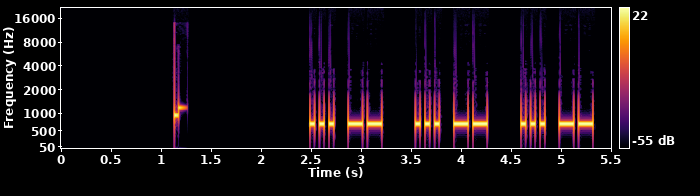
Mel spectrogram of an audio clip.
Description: Morse code, heard as a keyed tone, about 25 wpm, 700 Hz. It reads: SM SM SM
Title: Multi-letter Phonemes Repeated 3x 25wpm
